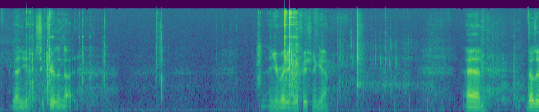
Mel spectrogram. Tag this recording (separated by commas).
Speech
